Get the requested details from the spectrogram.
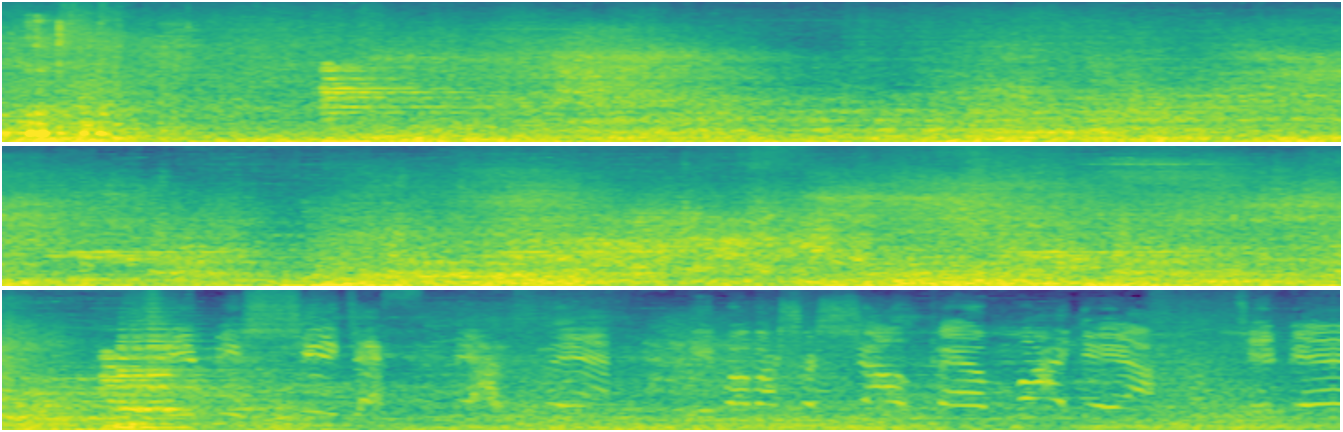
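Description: Magic spells crackle and whoosh in a busy battle.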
